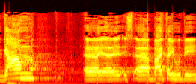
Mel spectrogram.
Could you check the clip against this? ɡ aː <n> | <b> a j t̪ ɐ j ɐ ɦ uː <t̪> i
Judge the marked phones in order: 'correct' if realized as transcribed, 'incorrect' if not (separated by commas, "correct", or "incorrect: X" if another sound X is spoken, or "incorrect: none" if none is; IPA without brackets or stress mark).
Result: incorrect: m, correct, incorrect: d̪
